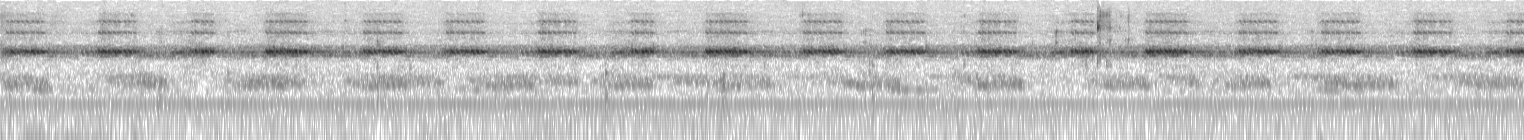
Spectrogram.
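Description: Cricket chirping, an even train of short high chirps about two a second, starting suddenly and running unbroken over a faint steady low hum.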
